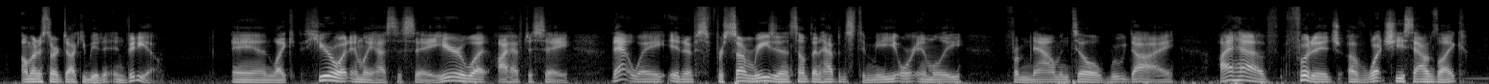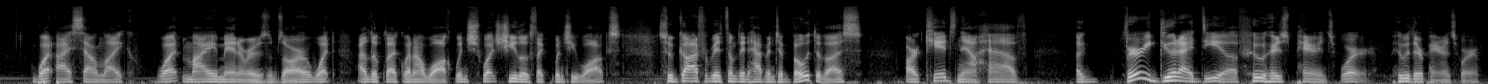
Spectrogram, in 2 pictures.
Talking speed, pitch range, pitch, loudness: 195 wpm, 105-130 Hz, 115 Hz, -23 LUFS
